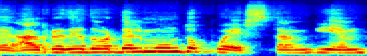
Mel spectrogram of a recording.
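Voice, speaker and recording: A woman speaks at a very slow pace. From Brazil, Porto Alegre (southern Brazil). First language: Portuguese (speaking Spanish). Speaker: psychoanalyst. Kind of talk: lecture. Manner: halting, many fillers.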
